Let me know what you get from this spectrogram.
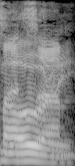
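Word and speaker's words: Māori: Maori. Yeah, it's Maori. They've got Maori. A different way of pronouncing the vowels.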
